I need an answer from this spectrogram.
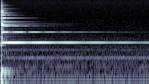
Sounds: Music, Musical instrument, Harp

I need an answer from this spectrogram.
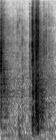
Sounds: Skateboard, Vehicle

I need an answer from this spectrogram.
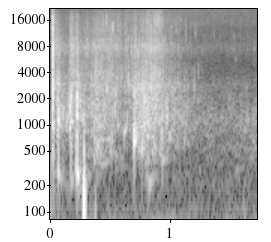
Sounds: Liquid, Water, splatter

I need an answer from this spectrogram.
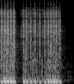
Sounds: Power tool, Tools, Drill

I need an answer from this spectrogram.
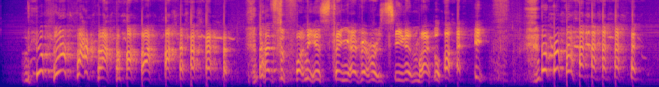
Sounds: Human voice, Laughter

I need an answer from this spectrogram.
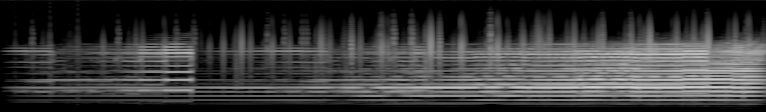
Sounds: Music, Plucked string instrument, Musical instrument, Guitar

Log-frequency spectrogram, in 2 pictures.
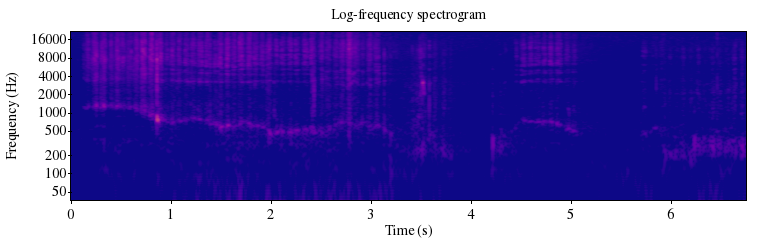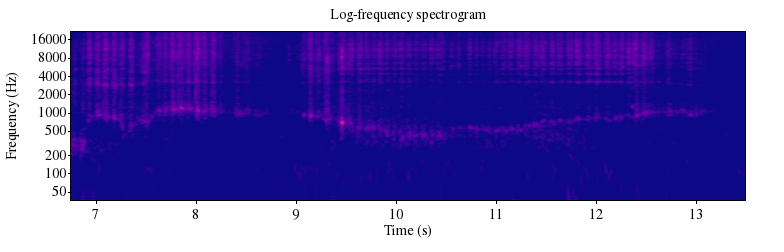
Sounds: Domestic sounds

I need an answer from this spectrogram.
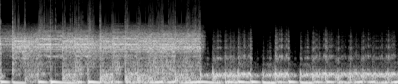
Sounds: Music, Musical instrument, Percussion, Drum kit

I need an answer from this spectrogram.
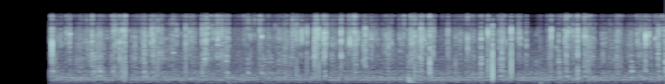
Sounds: Fire, Crackle

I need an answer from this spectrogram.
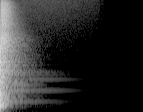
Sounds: Snare drum, Percussion, Drum, Music, Musical instrument

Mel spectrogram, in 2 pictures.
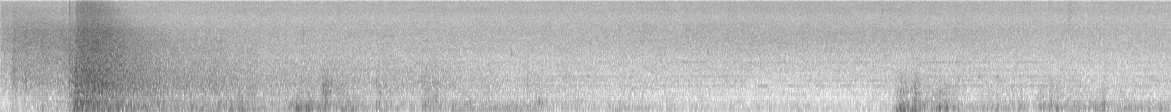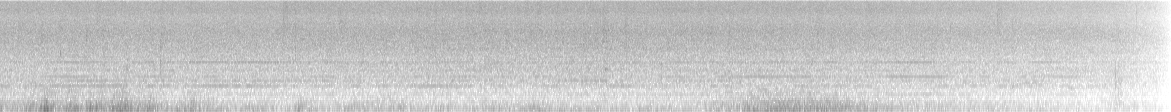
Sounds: Rain, Thunder, Thunderstorm, Water

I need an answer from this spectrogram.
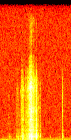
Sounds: Cutlery, home sounds

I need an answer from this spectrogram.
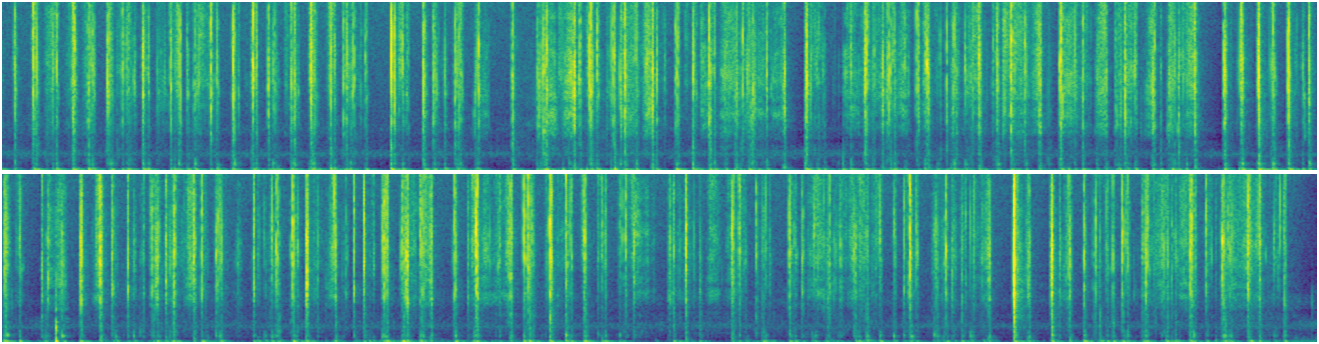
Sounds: Typing, Domestic sounds, Computer keyboard

